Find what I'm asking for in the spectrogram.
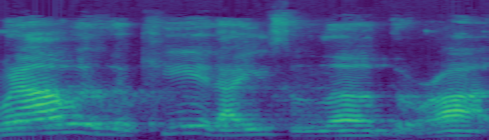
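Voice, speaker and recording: The voice carries an animated tone and an American accent at a moderate pace. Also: man. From US South, Wilmington, North Carolina. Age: 30s. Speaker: professional wrestler. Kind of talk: casual interview.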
